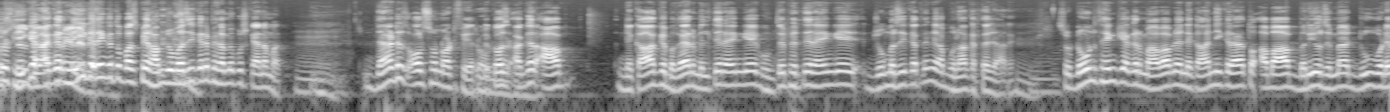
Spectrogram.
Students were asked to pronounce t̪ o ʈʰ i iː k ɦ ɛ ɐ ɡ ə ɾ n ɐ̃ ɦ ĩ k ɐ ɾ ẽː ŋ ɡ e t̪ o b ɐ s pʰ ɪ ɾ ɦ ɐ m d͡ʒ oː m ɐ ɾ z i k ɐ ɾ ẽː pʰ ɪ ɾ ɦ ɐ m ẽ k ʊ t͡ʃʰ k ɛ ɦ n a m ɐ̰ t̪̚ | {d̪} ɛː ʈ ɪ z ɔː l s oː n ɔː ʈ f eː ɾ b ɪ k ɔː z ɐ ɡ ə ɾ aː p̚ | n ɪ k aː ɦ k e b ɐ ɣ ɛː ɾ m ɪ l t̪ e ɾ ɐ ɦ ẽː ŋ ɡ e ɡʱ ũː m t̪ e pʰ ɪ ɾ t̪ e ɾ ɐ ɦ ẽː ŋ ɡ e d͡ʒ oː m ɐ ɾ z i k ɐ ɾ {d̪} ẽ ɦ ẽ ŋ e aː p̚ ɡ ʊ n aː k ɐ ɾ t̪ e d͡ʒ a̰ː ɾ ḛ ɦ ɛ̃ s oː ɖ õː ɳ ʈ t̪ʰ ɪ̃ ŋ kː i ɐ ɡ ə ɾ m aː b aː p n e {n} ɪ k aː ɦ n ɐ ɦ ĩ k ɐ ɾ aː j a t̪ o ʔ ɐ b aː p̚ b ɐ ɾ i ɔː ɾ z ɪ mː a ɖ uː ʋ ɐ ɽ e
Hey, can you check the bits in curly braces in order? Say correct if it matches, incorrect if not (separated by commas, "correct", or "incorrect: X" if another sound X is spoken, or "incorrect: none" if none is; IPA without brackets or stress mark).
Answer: correct, incorrect: t̪, correct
